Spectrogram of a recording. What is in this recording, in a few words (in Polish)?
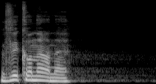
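Game Outro, Polish; pl PL; bloom minigame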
